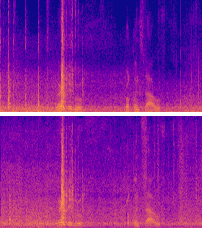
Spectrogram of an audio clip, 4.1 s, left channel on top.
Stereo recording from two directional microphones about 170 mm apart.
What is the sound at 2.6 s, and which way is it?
Speech, 5° left (ahead or behind).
